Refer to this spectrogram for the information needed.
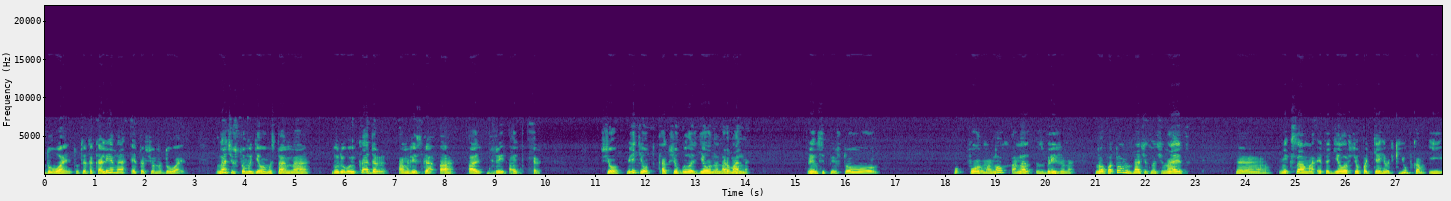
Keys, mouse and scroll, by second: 4.0 click, 5.6-6.2 middle drag, 6.6 KP_1, 7.6 a, 9.0 alt+g, 9.5 alt+r.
